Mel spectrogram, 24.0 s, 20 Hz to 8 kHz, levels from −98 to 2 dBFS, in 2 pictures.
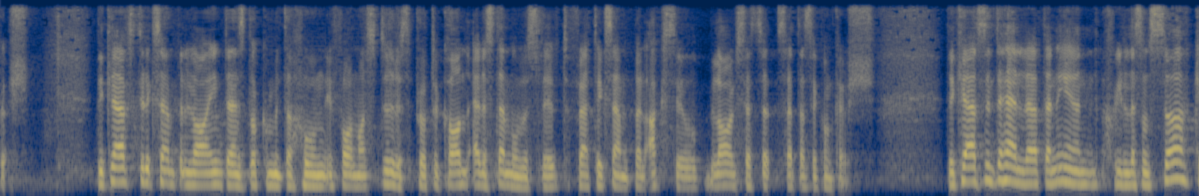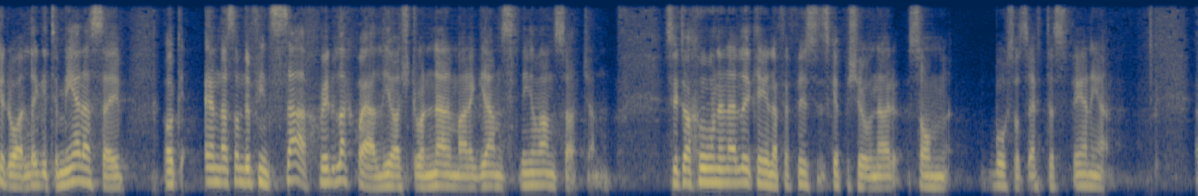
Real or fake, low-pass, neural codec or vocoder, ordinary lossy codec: fake; 7.2 kHz; codec, 16 kHz, 1.1 kbps, Voila-Tokenizer; none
